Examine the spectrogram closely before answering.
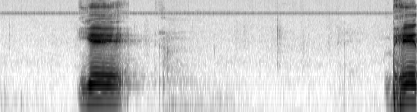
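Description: An elderly man chants drawn-out notes through a microphone, with quiet pauses in between.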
